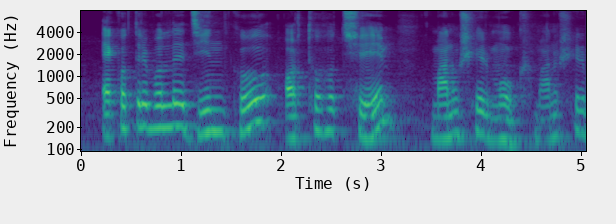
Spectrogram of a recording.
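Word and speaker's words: 人口: আমরা দেখতে পাচ্ছি এখানে এটা হচ্ছে মানুষের কাঞ্জি, তো এখানে উচ্চারণ হবে জিন, আর এটা হচ্ছে মুখের কাঞ্জি, মুখ হচ্ছে কো। একত্রে বললে জিন কো অর্থ হচ্ছে মানুষের মুখ।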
